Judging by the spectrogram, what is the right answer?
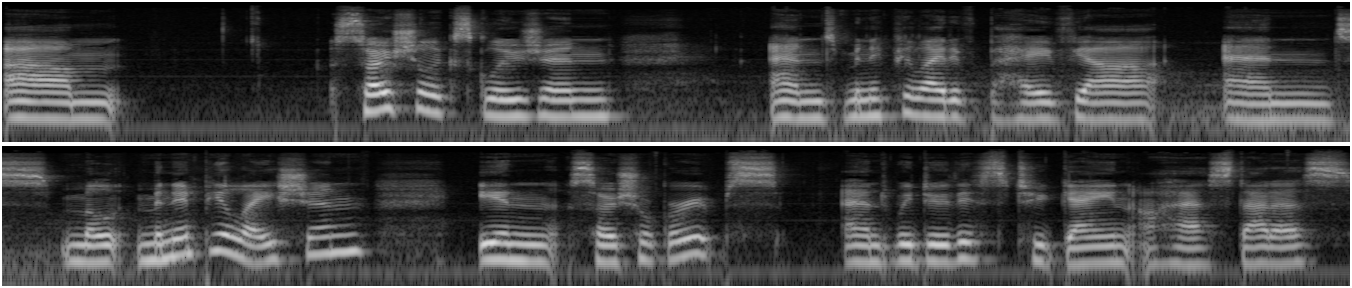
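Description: A woman talks at a very slow pace with long, frequent pauses. Her medium-pitched voice comes through on a very clean recording with a silent background. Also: ordinary pitch variation. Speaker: feminine coach podcast host. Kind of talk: solo podcast monologue. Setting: home office.

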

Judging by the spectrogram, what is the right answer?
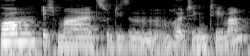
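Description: A woman's voice carries audible room echo. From Germany, near Cologne. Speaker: podcast co-host. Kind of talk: solo personal monologue. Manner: frequent filler sounds (ähm).

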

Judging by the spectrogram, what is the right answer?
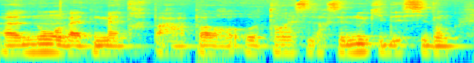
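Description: A man's voice, fairly low-pitched with a dark, mellow tone, holds a monotone, flat intonation. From France. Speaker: pastor. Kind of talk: casual interview conversation. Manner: halting, frequent repeated words.

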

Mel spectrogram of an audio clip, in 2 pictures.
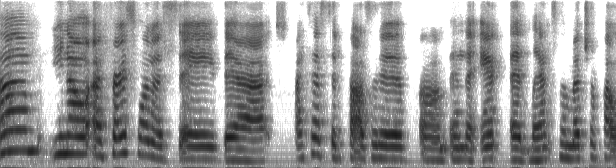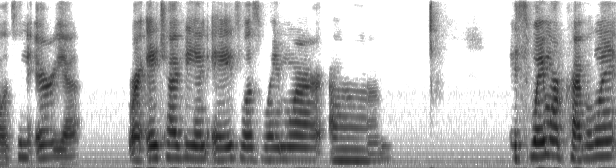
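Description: A woman speaks in a plain, everyday voice, pitched fairly high. Her intonation is lively and her pace fairly slow. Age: 30s. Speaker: author and HIV advocate. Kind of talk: panel interview.

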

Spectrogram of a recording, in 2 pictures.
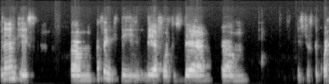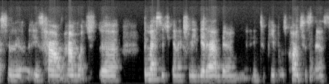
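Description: With a Hungarian accent, a woman talks at a fairly slow pace, her intonation fairly even, with big swings in loudness and long, frequent pauses. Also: medium pitch for a woman. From Hungary. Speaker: marine scientist. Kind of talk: interview. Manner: halting.

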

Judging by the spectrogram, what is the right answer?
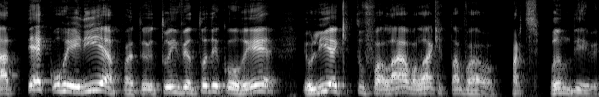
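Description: Animated and moderately paced, a man speaks with hardly any pauses at a fairly high pitch. Vocal fry runs through his voice, along with very wide pitch swings. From Uruguaiana, Rio Grande do Sul, Brazil. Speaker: podcast host. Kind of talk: casual interview chat. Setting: studio.

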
